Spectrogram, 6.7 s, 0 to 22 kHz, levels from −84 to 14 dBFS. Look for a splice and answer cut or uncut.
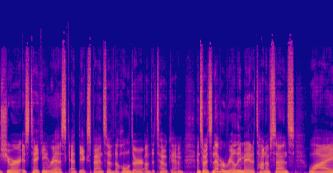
uncut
